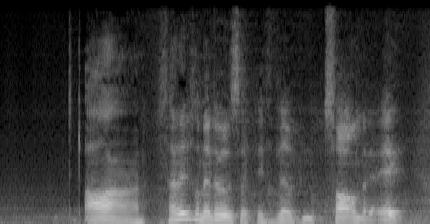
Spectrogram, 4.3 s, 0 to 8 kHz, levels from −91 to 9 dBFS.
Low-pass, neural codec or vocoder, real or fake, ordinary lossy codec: none; codec, 16 kHz, 0.5 kbps, FunCodec, trained on LibriTTS, 25 frames a second; fake; none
